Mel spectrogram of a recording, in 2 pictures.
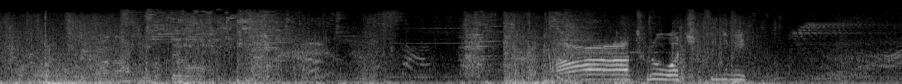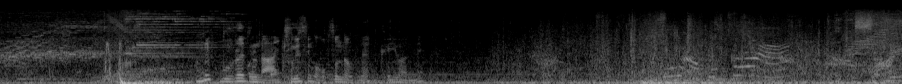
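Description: Spells and weapons crackle, blast and clash in a video game battle.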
